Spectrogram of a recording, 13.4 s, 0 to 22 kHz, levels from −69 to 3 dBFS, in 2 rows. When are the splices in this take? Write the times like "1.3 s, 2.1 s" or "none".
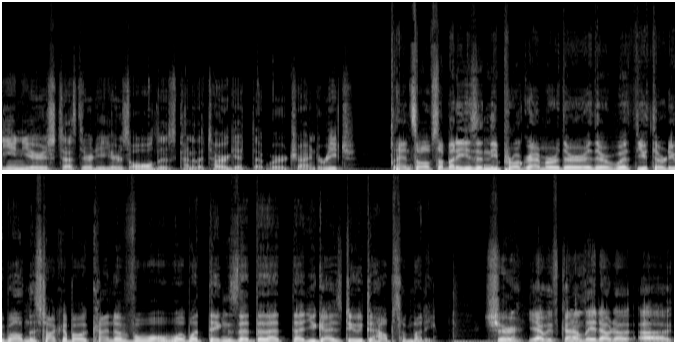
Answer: none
